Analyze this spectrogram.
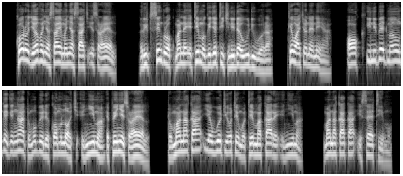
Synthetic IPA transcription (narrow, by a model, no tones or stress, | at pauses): koɾod͡ʒɛhɔvaɲasajemaɲasat͡ʃɪsɾaɛl | ɾitsɪŋɡɾokmanɛɪtɪmɔɡɪd͡ʒetit͡ʃnɪdaudiwoɾa | kɪwat͡ʃɔnɛnɪja̰ | ɔkinibedmaoŋɡeɡɪŋatɔmobedoekɔmlɔt͡ʃeɲimaepɪɲɪsɾaɛl | tɔmanakajawotiɔtɪmɔtɪmːakaɾɛʔeɲima̰ | manakakaʔɪsɛtɪ̰mɔ̰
